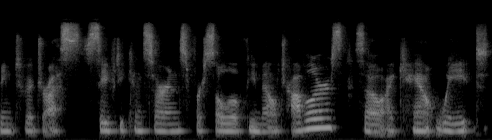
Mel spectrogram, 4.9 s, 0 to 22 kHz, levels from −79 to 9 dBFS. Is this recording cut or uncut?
cut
